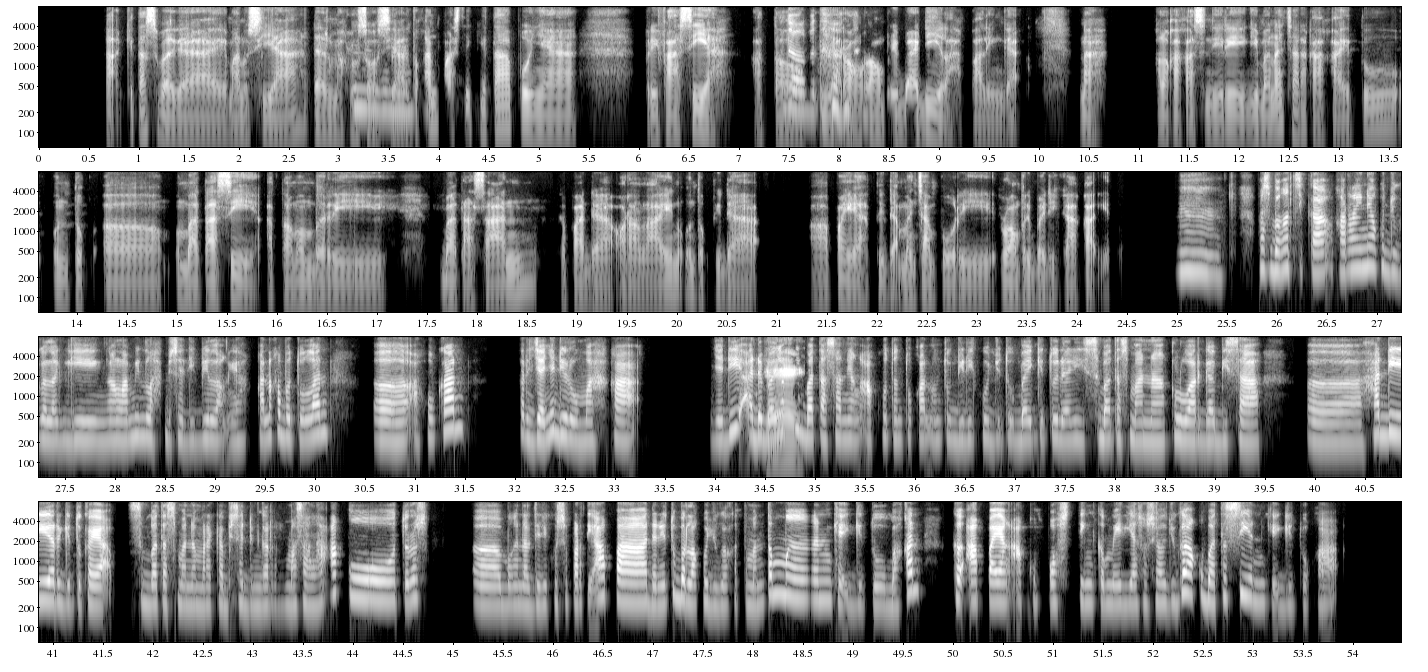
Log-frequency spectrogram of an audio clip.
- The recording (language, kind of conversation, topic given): Indonesian, podcast, Bagaimana kamu biasanya menandai batas ruang pribadi?
- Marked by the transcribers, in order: chuckle; other animal sound; tapping; background speech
